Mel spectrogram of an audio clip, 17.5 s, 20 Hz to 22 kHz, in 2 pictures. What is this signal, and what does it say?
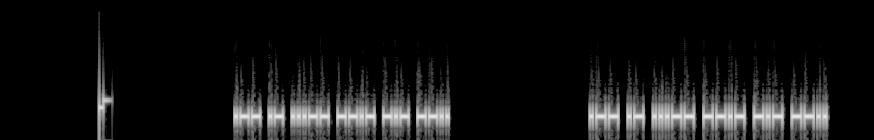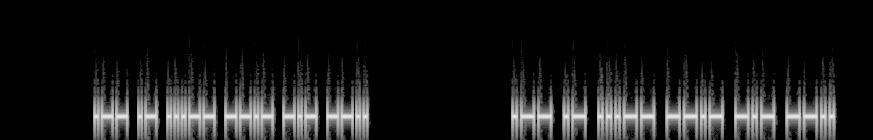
Morse code, heard as a keyed tone, about 34 wpm, 700 Hz. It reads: WA3QKZ WA3QKZ WA3QKZ WA3QKZ
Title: Speed Racing - USA 2x3 Call Signs 28wpm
